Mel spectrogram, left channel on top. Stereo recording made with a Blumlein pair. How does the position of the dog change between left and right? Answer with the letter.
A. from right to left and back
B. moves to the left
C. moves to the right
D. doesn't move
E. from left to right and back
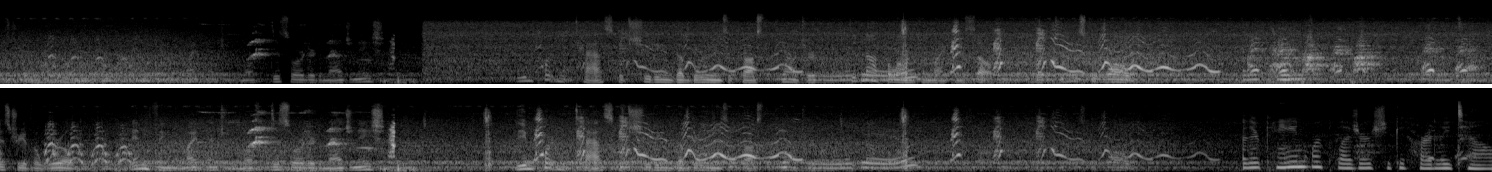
B.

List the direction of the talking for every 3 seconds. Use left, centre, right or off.
right, right, centre, left, right.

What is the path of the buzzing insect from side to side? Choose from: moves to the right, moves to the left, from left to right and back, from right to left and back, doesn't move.
from left to right and back.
